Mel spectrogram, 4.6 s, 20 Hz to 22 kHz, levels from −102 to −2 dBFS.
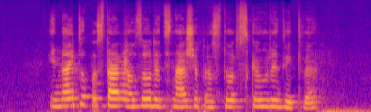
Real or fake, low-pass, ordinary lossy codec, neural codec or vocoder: fake; none; none; codec, 44.1 kHz, 3.4 kbps, Pupu-Codec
